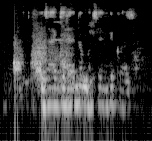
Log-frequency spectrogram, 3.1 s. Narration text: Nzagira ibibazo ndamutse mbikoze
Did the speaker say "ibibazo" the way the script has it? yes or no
no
